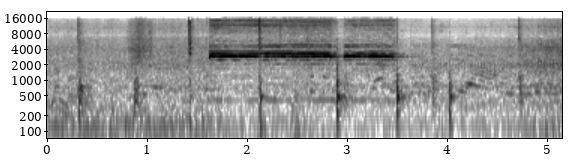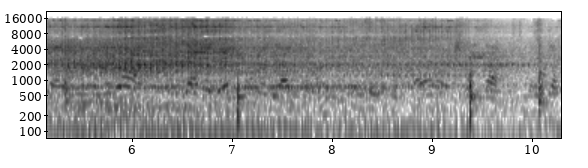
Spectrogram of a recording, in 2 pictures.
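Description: Butcher's cleaver and knife striking a wooden log chopping block while cutting lamb-head pieces: scattered single knocks, about eight in all. A vehicle horn sounds for about two seconds near the start, over street noise and background voices.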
